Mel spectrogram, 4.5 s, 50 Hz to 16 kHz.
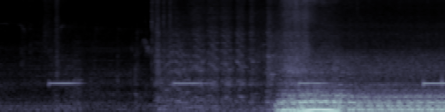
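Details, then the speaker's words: Supercharged 2003 Infiniti Q45 Premium, cold start after sitting unstarted for months through the seasons: door chimes, a short crank, catches on the first try and settles into a steady, even idle. "First try. Didn't really have to fight it. Okay, you'd expect that from sitting for a while, right?"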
